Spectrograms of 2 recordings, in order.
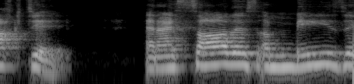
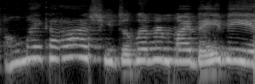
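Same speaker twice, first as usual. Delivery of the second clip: high, excited mock gush; gushing patient; 7 semitones higher than usual. Patient recognizing her doctor, gushing high. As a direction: gush like a thrilled former patient.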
